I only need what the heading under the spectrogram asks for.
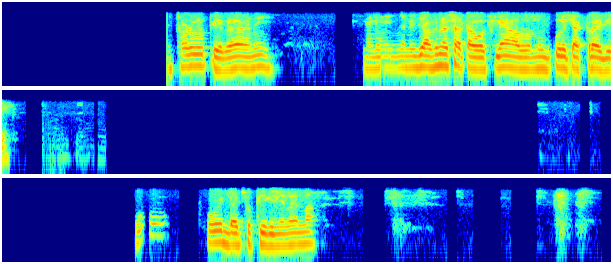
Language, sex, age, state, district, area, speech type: Dogri, male, 18-30, Jammu and Kashmir, Samba, rural, conversation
